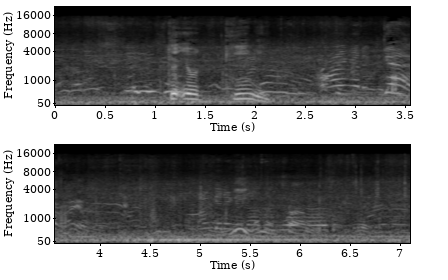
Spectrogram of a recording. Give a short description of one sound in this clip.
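Children shout and chatter excitedly outdoors.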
